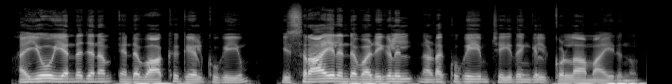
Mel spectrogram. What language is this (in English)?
Malayalam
